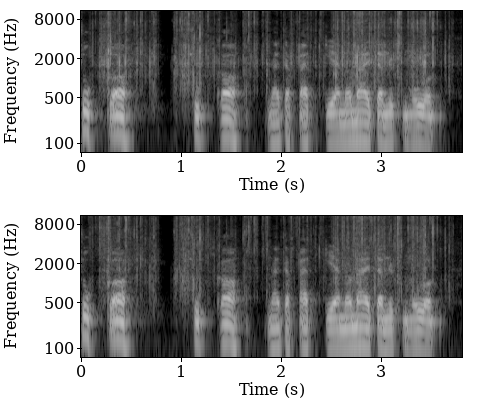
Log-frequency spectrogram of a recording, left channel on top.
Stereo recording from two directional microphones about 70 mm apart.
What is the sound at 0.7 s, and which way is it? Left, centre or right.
Crumpling, centre.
